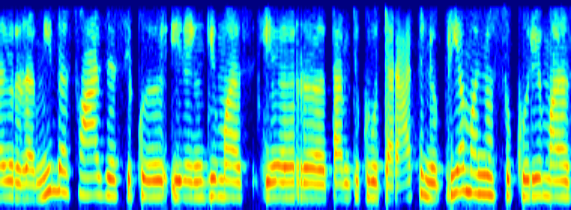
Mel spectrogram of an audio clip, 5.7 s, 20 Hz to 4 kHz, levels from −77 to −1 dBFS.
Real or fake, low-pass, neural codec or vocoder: real; 3.6 kHz; none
